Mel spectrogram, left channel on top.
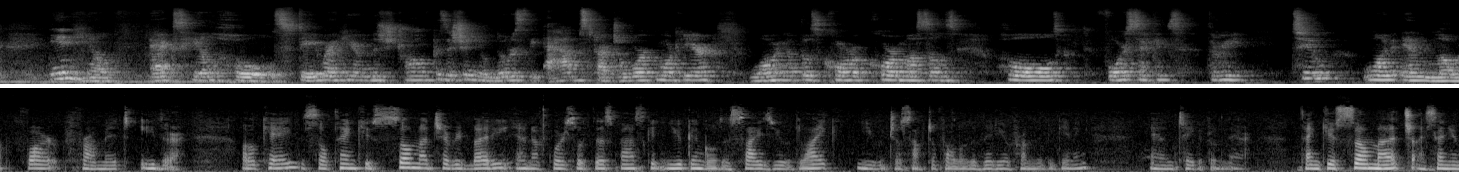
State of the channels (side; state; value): both; different; correlation 0.00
